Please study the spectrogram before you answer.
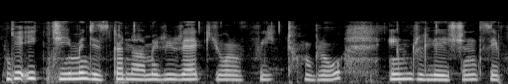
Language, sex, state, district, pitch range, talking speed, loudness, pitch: Hindi, female, Punjab, Kapurthala, 220-250 Hz, 155 wpm, -16 LUFS, 230 Hz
